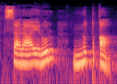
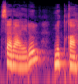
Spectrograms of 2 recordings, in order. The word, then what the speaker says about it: سرائر النطقہ: شخصیت تھے۔ ان کی سب سے مشہور کتاب سرائر النطقہ، سین رے الف حمزہ رے الف لام نون توئے قاف الف حمزہ، سرائر النطقہ ہے۔ اس کتاب کا نام اسرار النطقہ بھی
